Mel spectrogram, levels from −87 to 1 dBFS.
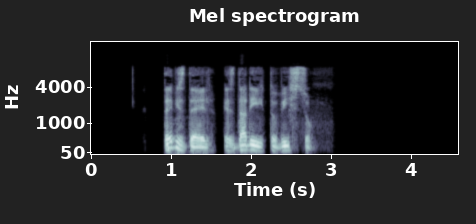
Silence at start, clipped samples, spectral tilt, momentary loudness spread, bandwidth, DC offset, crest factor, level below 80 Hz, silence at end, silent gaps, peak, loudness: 0.9 s; under 0.1%; -4.5 dB/octave; 7 LU; 8 kHz; under 0.1%; 18 dB; -48 dBFS; 1.8 s; 1.59-1.65 s; 0 dBFS; -15 LUFS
